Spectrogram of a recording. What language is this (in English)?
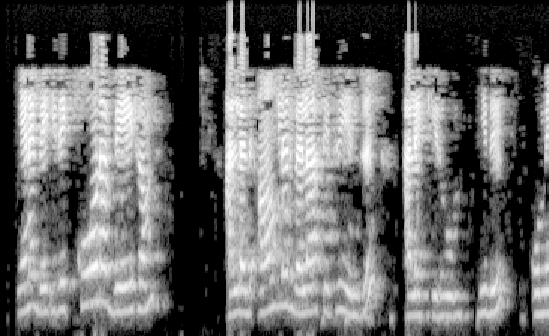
Tamil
